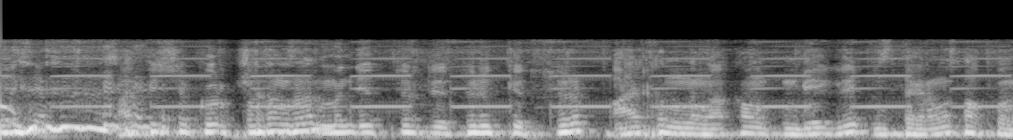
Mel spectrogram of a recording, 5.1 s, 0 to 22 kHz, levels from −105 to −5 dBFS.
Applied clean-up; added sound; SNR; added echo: none; Alarm; 17 dB; reverberation time 0.3 s.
